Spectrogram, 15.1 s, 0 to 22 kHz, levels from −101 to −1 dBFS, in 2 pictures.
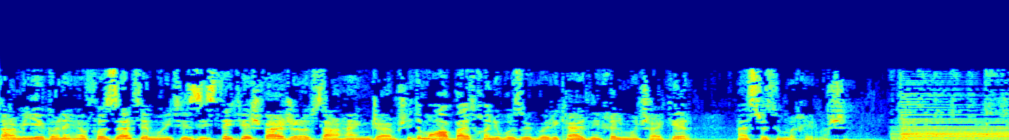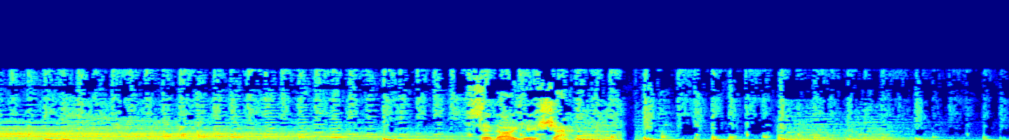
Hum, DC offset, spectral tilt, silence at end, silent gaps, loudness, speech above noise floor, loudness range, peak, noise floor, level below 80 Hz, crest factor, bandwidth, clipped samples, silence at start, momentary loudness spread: none; under 0.1%; -4.5 dB/octave; 0 s; none; -26 LUFS; 22 dB; 8 LU; -6 dBFS; -46 dBFS; -40 dBFS; 20 dB; 11.5 kHz; under 0.1%; 0 s; 15 LU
